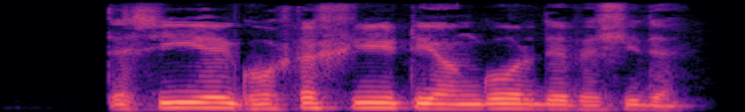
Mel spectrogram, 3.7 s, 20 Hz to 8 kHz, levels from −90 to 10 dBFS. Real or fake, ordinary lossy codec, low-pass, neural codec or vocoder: real; AAC, 32 kbps; 7.2 kHz; none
